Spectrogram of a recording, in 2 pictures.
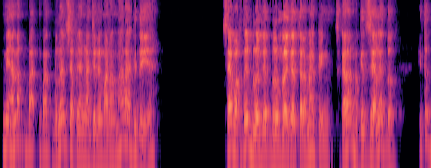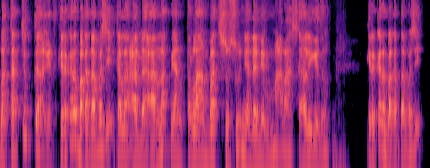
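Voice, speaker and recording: A man's voice: a little high, rapid-fire. An older man speaking at a parenting seminar, telling stories and asking the audience questions. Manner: asks the audience questions, warm storytelling. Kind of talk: seminar talk answering questions.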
